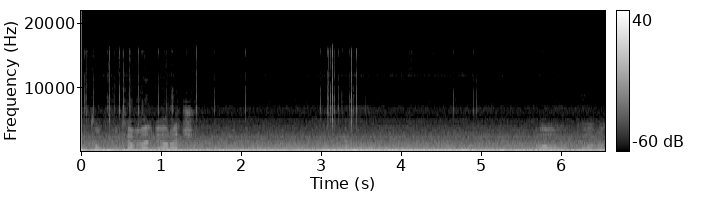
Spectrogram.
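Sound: Fiat Egea Cross automatic car driving over a rough road

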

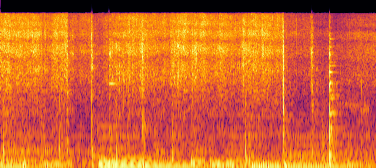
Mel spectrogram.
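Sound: stirring zucchini sizzling in a frying pan

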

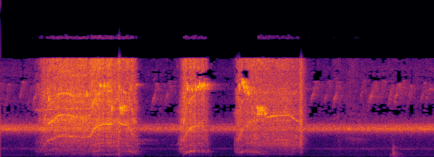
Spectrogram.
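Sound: power drill drilling bolt holes in wooden hive

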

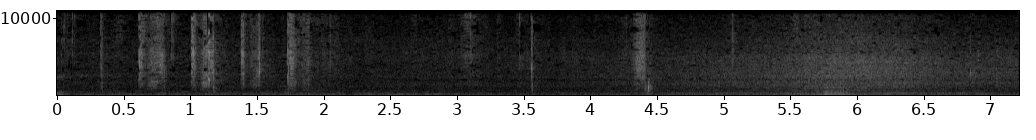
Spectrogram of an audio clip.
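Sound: tarot cards being shuffled and drawn

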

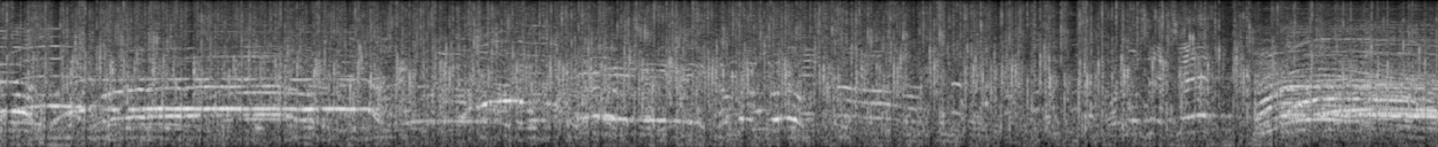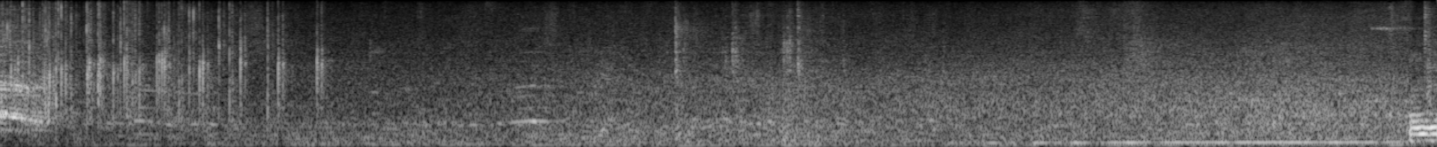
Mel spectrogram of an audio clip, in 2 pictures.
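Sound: audience applause at a squash match

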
